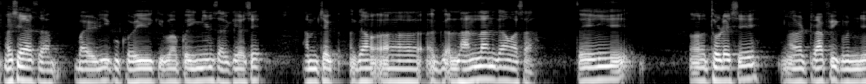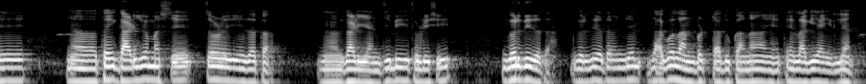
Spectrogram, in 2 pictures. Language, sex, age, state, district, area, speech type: Goan Konkani, male, 30-45, Goa, Canacona, rural, spontaneous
